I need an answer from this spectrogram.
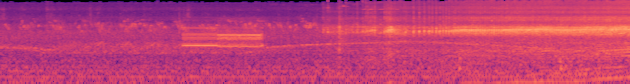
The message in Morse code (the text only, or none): none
